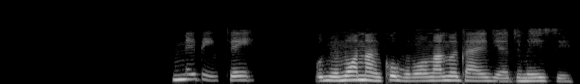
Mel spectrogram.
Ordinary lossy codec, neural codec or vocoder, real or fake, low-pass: none; codec, 16 kHz, 0.5 kbps, X-Codec, HuBERT features, trained on general audio; fake; 5.4 kHz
